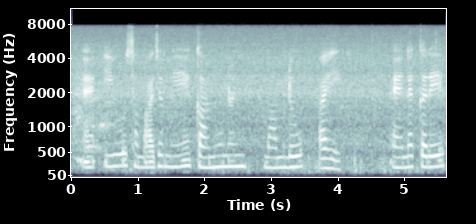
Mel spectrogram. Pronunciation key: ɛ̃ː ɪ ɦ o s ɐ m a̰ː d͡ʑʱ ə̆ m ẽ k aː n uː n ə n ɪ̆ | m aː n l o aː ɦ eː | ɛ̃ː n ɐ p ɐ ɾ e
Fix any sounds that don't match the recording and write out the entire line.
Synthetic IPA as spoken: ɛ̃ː ɪ ɦ o s ɐ m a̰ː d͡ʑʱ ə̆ m ẽ k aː n uː n ə n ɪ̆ | m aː m l o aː ɦ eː | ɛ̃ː n ɐ k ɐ ɾ e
